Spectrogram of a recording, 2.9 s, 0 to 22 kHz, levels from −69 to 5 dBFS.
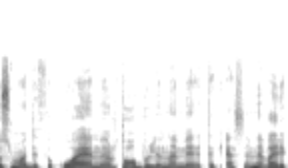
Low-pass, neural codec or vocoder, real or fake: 14.4 kHz; none; real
